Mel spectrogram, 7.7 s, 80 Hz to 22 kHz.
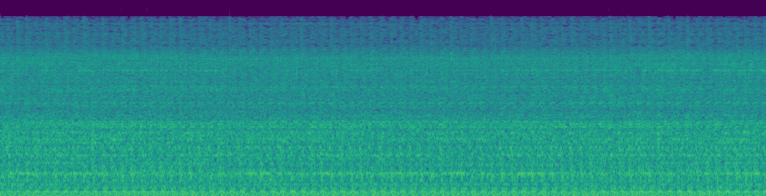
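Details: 1955 Cushman Truckster single-cylinder with aftermarket exhaust, started after pressurizing fuel tank with a little air to push fuel past air: steady even putter about 200 beats a minute, no misses or knocks. Normal smooth idle.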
